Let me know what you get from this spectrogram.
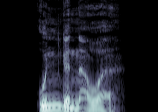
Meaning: inflection of ungenau: 1. strong/mixed nominative/accusative feminine singular 2. strong nominative/accusative plural 3. weak nominative all-gender singular 4. weak accusative feminine/neuter singular
- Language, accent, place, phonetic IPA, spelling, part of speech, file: German, Germany, Berlin, [ˈʊnɡəˌnaʊ̯ə], ungenaue, adjective, De-ungenaue.ogg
